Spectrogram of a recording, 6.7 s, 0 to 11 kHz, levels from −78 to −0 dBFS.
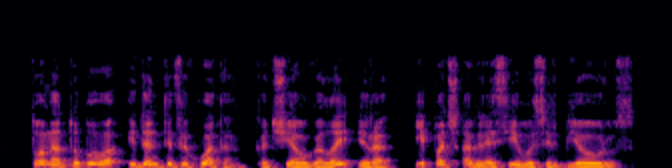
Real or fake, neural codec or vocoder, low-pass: real; none; 7.2 kHz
